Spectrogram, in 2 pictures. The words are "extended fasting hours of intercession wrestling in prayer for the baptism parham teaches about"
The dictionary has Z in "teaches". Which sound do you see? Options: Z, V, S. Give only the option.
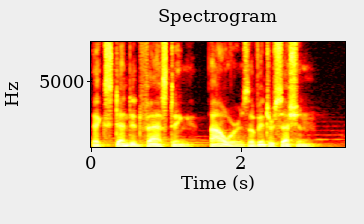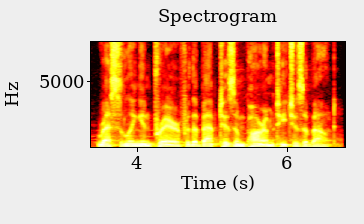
Z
